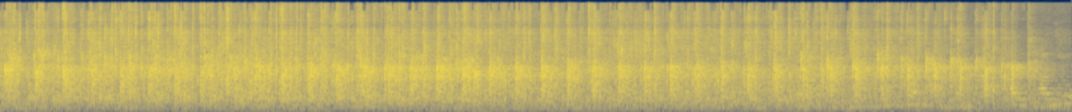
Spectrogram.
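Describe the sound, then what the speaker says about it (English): Sustained applause from attendees at a county school board meeting honoring student wrestlers and their coaches, steady dense clapping filling the room for about ten seconds and tapering slightly at the end. "So I think we should give them and their coaches another round of applause."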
